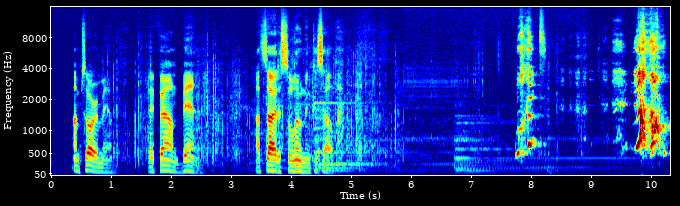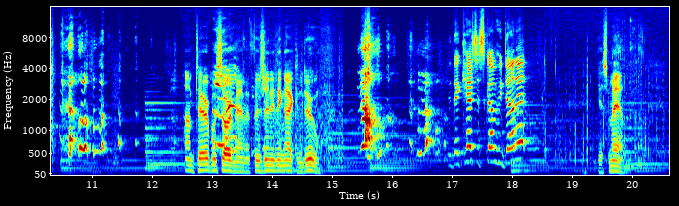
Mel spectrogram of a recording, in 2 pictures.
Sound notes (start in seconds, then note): 5.7 melancholy piano music; 10.8 sobs; 15.4 sobs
